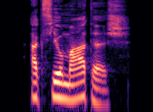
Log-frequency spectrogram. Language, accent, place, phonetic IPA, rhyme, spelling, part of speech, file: German, Germany, Berlin, [aksi̯oˈmaːtɪʃ], -aːtɪʃ, axiomatisch, adjective, De-axiomatisch.ogg
- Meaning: axiomatic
